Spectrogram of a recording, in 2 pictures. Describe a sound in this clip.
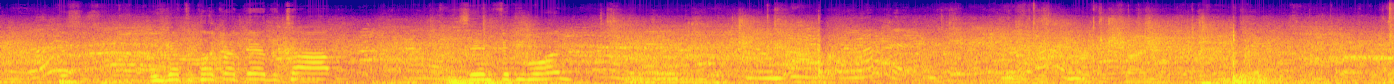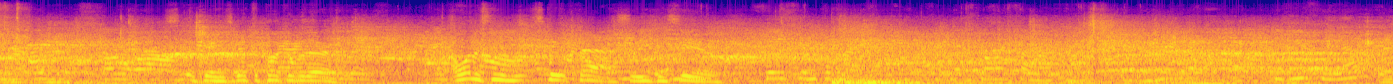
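Young children shout and chatter in a large echoing rink.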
